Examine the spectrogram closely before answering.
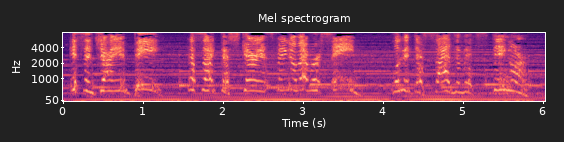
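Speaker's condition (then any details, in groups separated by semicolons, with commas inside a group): No condition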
